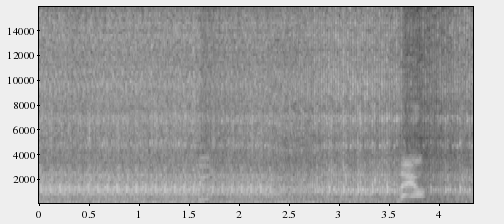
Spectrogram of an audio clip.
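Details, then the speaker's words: 1998-2002 Dodge Cummins after a new VP44 injection pump install, throttle held around 1100-1300 RPM to work air through the system: steady, even drone with no stumble or surging. Smooth running. "we got a smoothed out truck. So just touching the throttle like that, revving it up to 11, 12, 1300 RPMs just lets the truck smooth out."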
